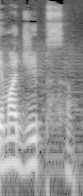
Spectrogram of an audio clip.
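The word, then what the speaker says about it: Haemadipsa: Já uma sequência como PS, onde a segunda consoante é S, sempre é separada em duas sílabas. Assim, aqui temos de novo uma consoante no fim da penúltima sílaba e, portanto, a pronúncia é hemadipsa.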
